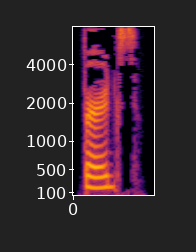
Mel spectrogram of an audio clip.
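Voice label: "bergs", English, British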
